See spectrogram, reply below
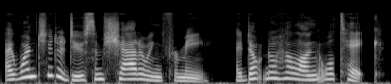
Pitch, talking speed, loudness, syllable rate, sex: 235 Hz, 260 wpm, -17 LUFS, 5.3 syllables/s, female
